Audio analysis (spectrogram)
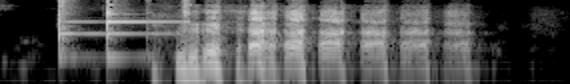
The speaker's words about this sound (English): Do a little bell.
